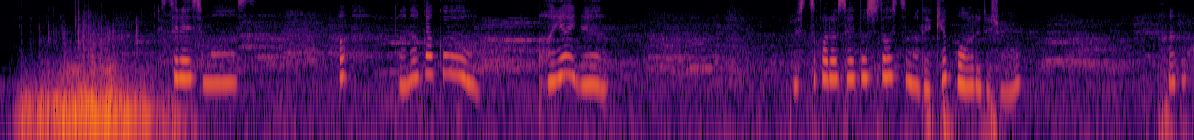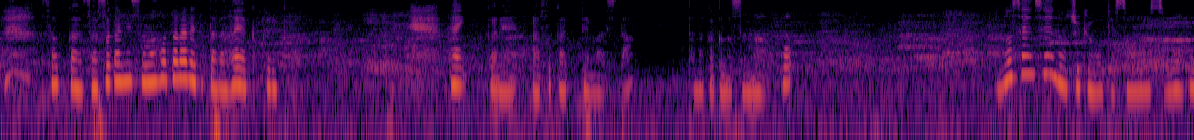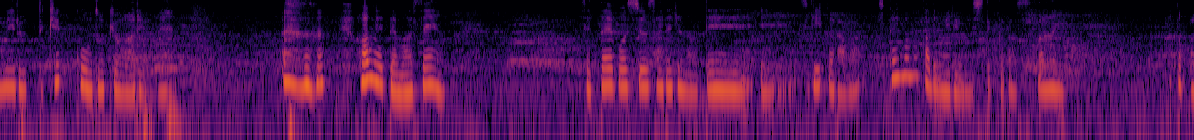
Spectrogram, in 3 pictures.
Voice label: バイノーラル, ASMR; JKかなめの学校生活

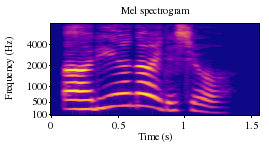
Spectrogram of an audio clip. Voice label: mob 女子 台詞

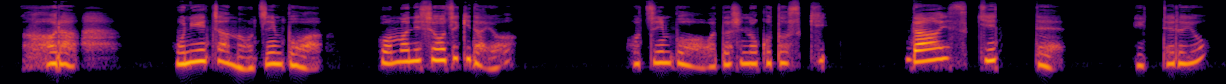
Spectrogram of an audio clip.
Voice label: 妹 台詞

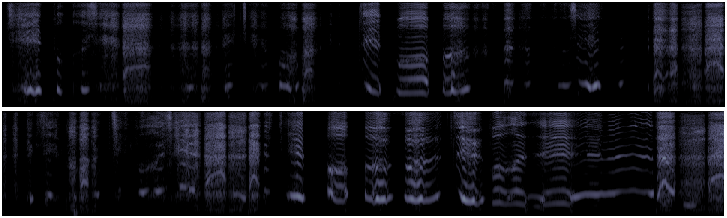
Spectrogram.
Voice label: お嬢様ちんぽボイス（右）苦しみ度 中

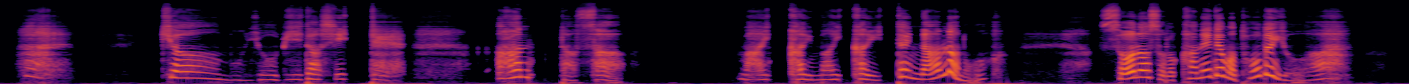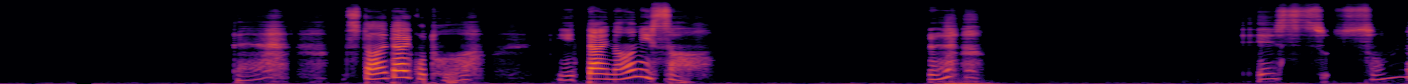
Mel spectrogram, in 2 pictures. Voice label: フリートーク

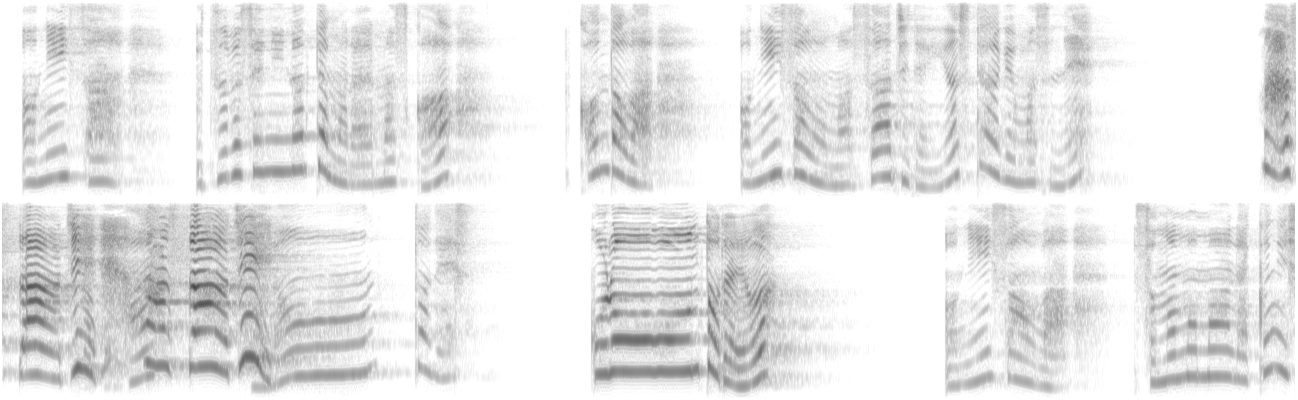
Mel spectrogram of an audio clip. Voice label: 全身マッサージ, ASMR; 優花と薙凪の

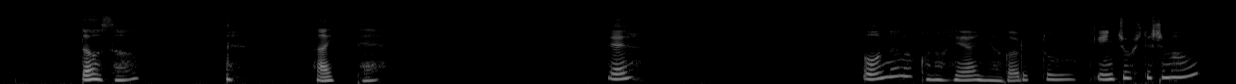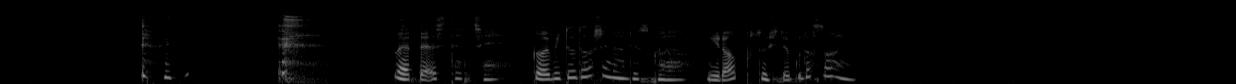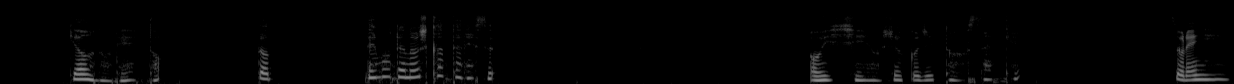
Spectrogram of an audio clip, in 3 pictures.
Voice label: キスと甘い囁き ボイスのみ

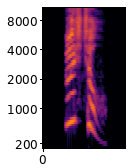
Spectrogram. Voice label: システムボイス

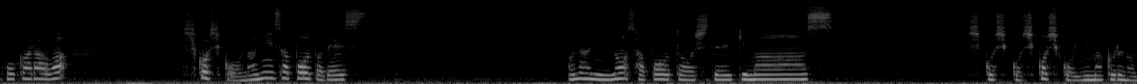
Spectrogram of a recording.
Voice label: ノイズ部分カット シコシコ 連呼 オナサポ + オナニー 実演 カウントダウン ステレオ; オマケ 鈴の音などをカットした音声

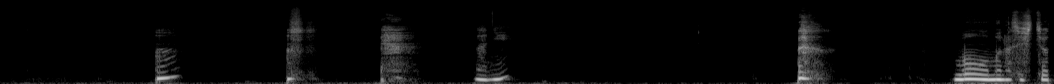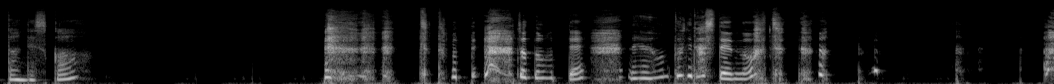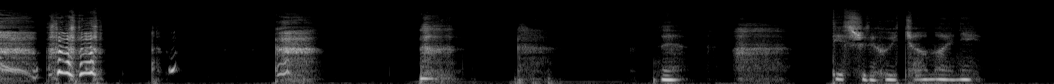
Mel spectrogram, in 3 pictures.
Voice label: サンプルボイス, ASMR

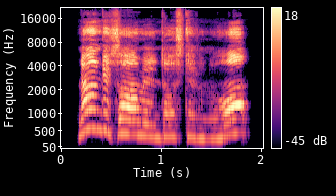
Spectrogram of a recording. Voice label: 女の子台詞

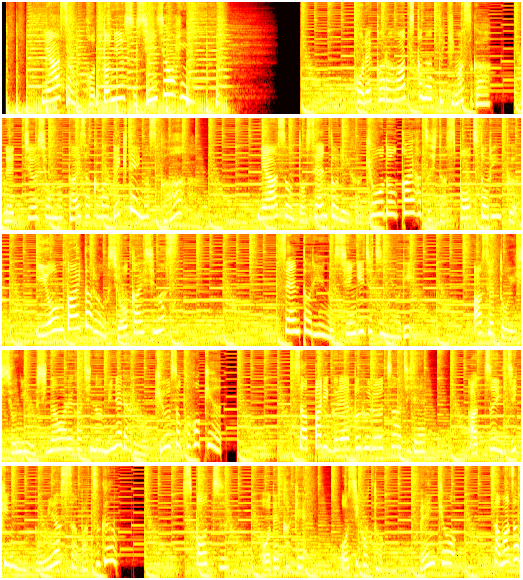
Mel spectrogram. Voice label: 店内放送; 店内放送 イオンバイタル編

